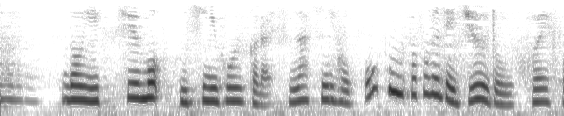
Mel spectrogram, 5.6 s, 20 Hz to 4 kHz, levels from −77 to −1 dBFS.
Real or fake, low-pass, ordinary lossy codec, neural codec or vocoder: fake; 3.6 kHz; MP3, 16 kbps; codec, 16 kHz, about 1 kbps, DyCAST, with the encoder's durations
